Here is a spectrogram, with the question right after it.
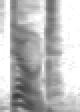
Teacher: The O in the word not completely disappears and we're left with an N and a T smashed together at the end of the word. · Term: negative contractions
